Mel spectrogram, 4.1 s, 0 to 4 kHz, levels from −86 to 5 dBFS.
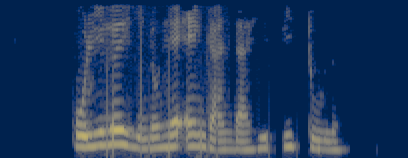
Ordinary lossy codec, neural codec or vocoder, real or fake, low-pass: MP3, 24 kbps; none; real; 3.6 kHz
